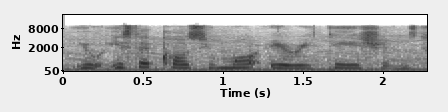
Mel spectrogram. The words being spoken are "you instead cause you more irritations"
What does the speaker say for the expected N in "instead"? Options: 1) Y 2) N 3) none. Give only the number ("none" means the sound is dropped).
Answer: 3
